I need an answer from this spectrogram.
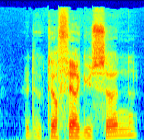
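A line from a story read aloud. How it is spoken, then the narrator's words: Exclaimed. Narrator (French): s'écria le lieutenant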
